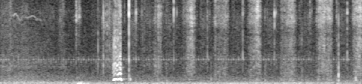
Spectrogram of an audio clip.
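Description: A small metal part clicks softly as it is handled.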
